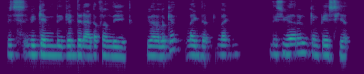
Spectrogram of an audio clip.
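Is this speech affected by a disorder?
No.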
